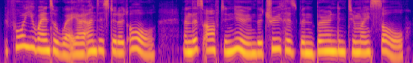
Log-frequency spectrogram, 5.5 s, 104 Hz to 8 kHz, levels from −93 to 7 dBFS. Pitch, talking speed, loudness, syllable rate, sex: 235 Hz, 205 wpm, -14 LUFS, 5.6 syllables/s, female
